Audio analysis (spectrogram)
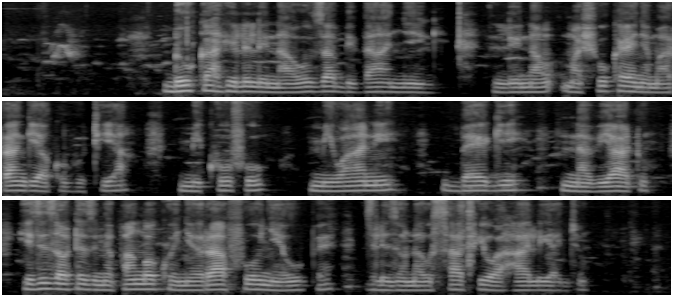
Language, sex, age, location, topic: Swahili, male, 25-35, Nairobi, finance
